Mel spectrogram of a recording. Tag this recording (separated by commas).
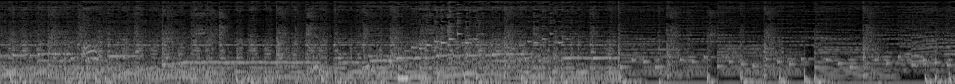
Music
